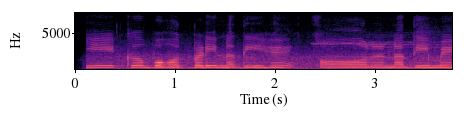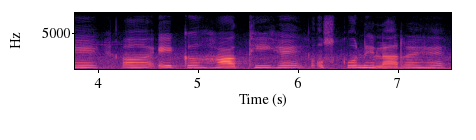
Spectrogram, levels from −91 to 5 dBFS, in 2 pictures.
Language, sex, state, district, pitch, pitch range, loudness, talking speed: Hindi, female, Uttar Pradesh, Budaun, 235 Hz, 230-245 Hz, -25 LUFS, 125 wpm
